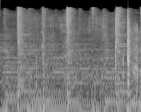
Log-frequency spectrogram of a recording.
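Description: Background music with a steady beat, with skateboard sound over it: a sharp wooden clack of a board about two seconds in as a skater goes up onto a concrete ledge.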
